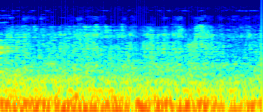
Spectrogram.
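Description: A car drives through rush-hour traffic in Kuwait, heard from inside as a steady, loud low rumble of engine and road noise with no voices.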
